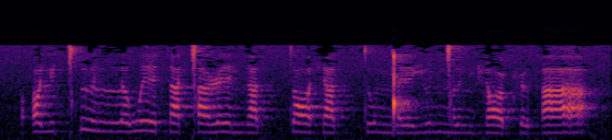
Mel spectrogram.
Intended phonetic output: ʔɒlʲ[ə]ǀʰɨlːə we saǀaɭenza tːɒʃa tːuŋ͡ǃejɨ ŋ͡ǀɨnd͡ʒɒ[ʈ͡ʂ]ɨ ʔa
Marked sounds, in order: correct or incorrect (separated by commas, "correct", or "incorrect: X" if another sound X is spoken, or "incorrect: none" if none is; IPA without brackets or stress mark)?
correct, correct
